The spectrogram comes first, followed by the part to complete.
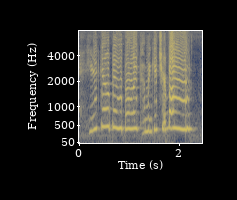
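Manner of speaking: loud, very high, poorly done Texas accent. Picturing Auntie Katrina in Dallas calling her dog: Auntie Katrina, bad Texas accent. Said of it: "That wasn't a very good Texas accent".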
